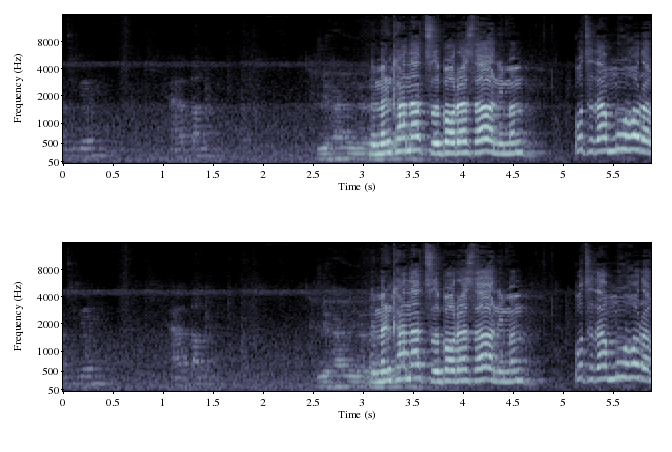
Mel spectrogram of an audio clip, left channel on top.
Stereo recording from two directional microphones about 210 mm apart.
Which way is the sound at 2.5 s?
10° right (ahead or behind).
